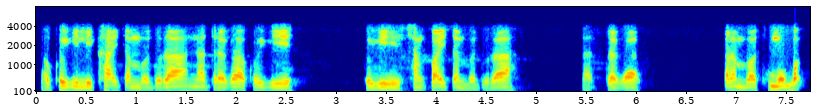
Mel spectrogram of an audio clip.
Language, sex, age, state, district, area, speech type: Manipuri, male, 45-60, Manipur, Kangpokpi, urban, conversation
